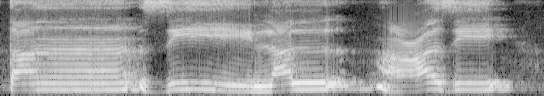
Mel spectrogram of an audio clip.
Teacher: अब लाम में कलकला नहीं करना, साकिन जो लाम है इसमें कलकला नहीं करना, लल आजी नहीं पढ़ना। लल, लाम साकिन के ऊपर जब जुबान जाए तो इसके मखरज में जुबान रुक जाए, वापस ना लौटे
